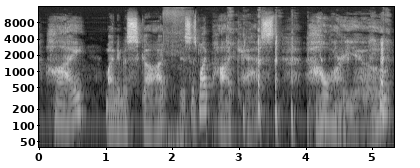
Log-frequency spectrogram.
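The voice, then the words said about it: Put-on public radio announcer voice. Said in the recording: “I put my NPR voice on”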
